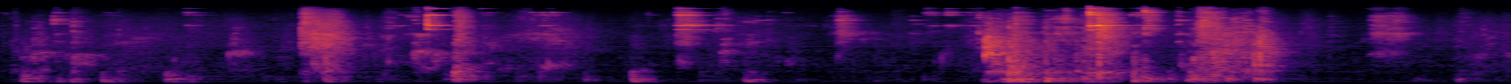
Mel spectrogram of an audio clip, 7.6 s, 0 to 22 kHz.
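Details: A 5-month-old Boston terrier and a 2-year-old golden retriever playing together indoors; scuffling, panting and brief grunts and snorts in rapid irregular bursts, with thumps and clatter.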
